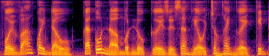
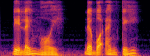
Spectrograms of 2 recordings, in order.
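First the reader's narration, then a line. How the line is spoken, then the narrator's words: Stammered. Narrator (Vietnamese): Chí cá lóc lắp bắp nói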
